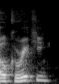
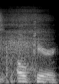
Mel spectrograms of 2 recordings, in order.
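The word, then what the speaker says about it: Okereke: It's not O'Kareke. – No, it's O'Kareke. I was listening to him on the radio. They literally said. Like, because I believe niggas were asking, they were like, well, we talked to him, and he said, no, y'all been saying it wrong. – Oh, it is O'Kareke.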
